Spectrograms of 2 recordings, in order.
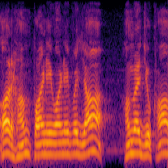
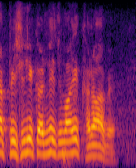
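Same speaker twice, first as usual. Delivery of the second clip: ordinary talk, nothing marked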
